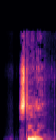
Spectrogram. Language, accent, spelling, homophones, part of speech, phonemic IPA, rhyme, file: English, US, steely, steelie / stele, adjective, /ˈstiːli/, -iːli, En-us-steely.ogg
- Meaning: 1. Having qualities resembling those of steel, especially hardness and resoluteness 2. Made of steel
